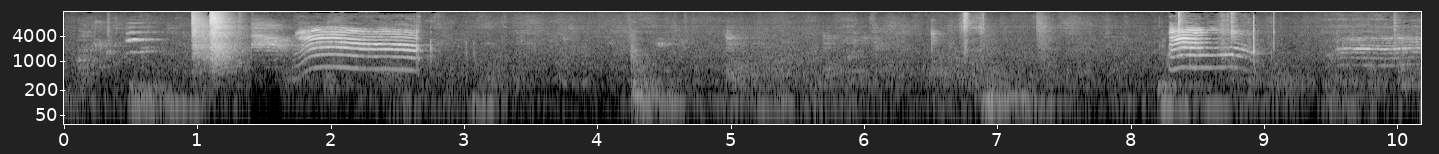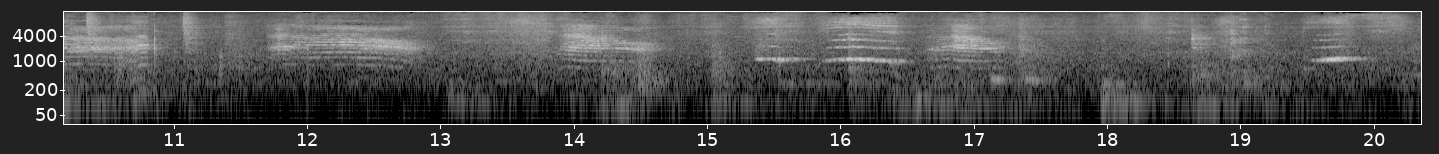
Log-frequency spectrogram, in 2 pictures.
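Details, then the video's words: Noisy cats at a veterinary clinic, possibly Burmese, giving scattered meows of varying length, some arched and wavering, others short and chirp-like, over a low room hum with occasional knocks. "Meowing, chirping, yowling! NOISY cats talking!"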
